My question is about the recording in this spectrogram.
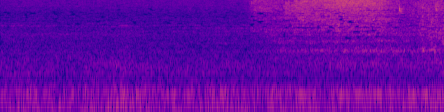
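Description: Hot water poured into a pan of fried masala paste, hissing loudly as it hits the hot spices, starting about two and a half seconds in, over a steady low hum.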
